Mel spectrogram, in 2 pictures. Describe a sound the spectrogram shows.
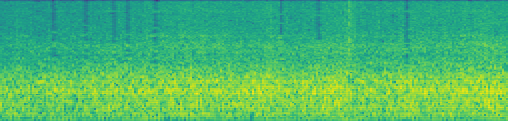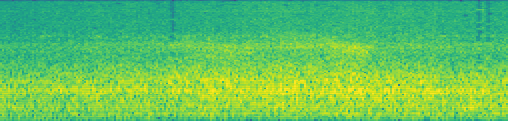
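Tyres roar steadily on the road as a car drives along.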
